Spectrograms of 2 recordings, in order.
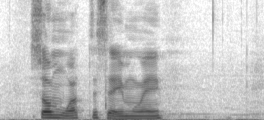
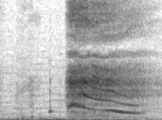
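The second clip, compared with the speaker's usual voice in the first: sudden high giggle breaking into the line; high burst of laughter. Real, not acted. Streamer laughing at her own story, high giggle.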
